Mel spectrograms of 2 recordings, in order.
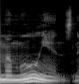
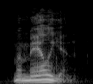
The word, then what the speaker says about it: Mamoulian: You pronounced Ruben Mamoulian's name wrong last week. That's what you did. – How do you say it? – Mamoulian. – What did I say? – You said like mammalian.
